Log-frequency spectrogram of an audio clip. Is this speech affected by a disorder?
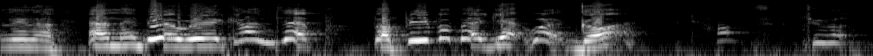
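Yes: cerebral palsy; uses wheelchair.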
